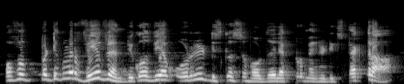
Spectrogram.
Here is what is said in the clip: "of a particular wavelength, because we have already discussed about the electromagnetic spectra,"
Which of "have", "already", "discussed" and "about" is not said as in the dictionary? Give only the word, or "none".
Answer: none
